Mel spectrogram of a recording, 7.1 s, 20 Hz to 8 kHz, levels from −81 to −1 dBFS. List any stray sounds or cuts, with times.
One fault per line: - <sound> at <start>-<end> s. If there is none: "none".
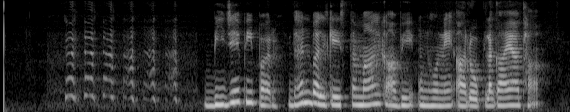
- laugh at 0.8-2.3 s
